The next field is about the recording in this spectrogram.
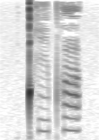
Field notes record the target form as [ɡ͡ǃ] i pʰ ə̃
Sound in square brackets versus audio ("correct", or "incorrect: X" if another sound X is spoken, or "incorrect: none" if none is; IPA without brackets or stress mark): incorrect: ǃʰ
